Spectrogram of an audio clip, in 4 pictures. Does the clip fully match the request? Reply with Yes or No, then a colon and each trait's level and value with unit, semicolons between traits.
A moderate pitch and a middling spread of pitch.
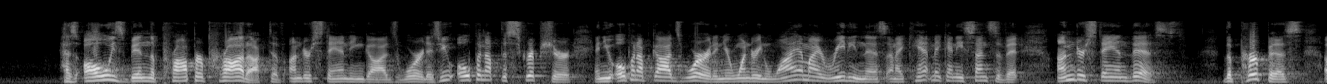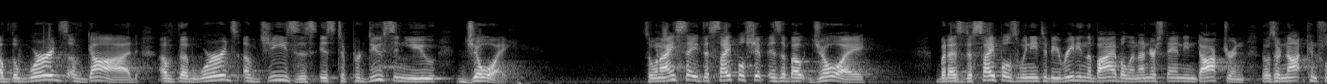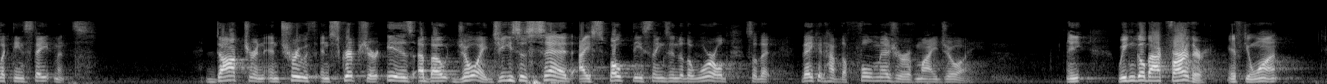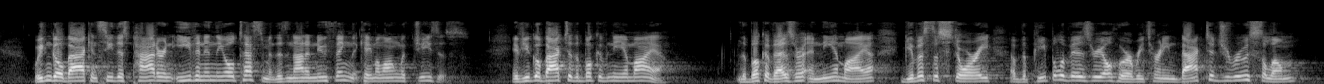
Yes: medium, 155 Hz; average, 4.8 semitones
